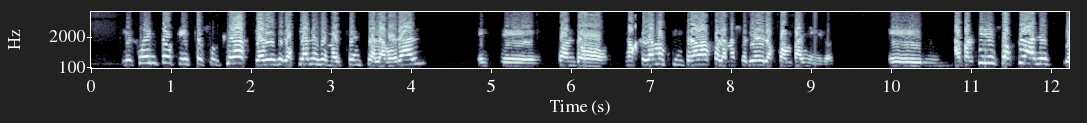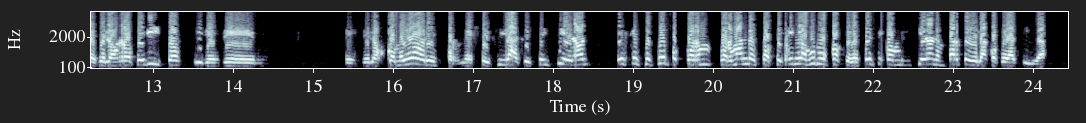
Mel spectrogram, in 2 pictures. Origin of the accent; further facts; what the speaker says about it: Mar del Plata, Buenos Aires Province, Argentina; now in La Plata, Argentina; vinimos los que éramos de Mar del Plata, Daniel Barragán y yo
